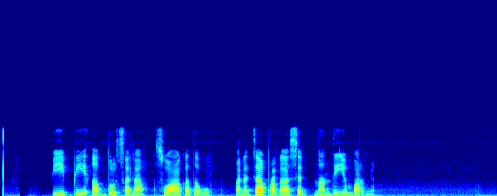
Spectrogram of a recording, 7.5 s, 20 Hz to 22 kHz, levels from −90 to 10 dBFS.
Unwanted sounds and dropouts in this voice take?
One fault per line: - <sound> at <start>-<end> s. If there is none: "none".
none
